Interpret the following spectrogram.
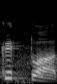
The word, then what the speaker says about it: কৃত্বা: ততঃ দুঃখে, সুখ দুঃখে সামে কৃত্বা, তয় নিচে বফলা থাকায় তুয়া উচ্চারণ, কৃত্বা। লাভালাভো জয়া জয়ো, লাভালাভো জয়া জয়ো।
